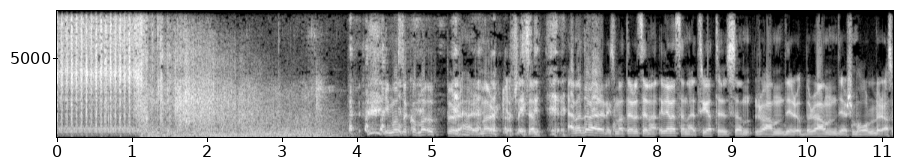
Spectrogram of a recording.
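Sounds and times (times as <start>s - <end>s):
rapid machine gun fire: 0.0s - 3.9s
laughter: 3.8s - 7.5s
speech: 4.4s - 11.1s.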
